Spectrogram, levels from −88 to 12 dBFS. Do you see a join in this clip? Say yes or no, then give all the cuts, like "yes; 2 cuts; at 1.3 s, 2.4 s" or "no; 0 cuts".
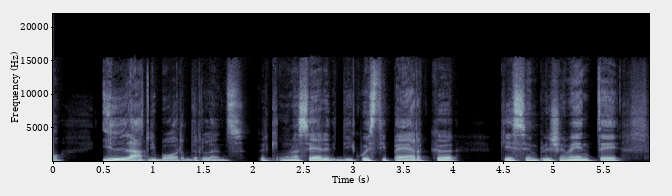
yes; 3 cuts; at 0.9 s, 2.2 s, 2.8 s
